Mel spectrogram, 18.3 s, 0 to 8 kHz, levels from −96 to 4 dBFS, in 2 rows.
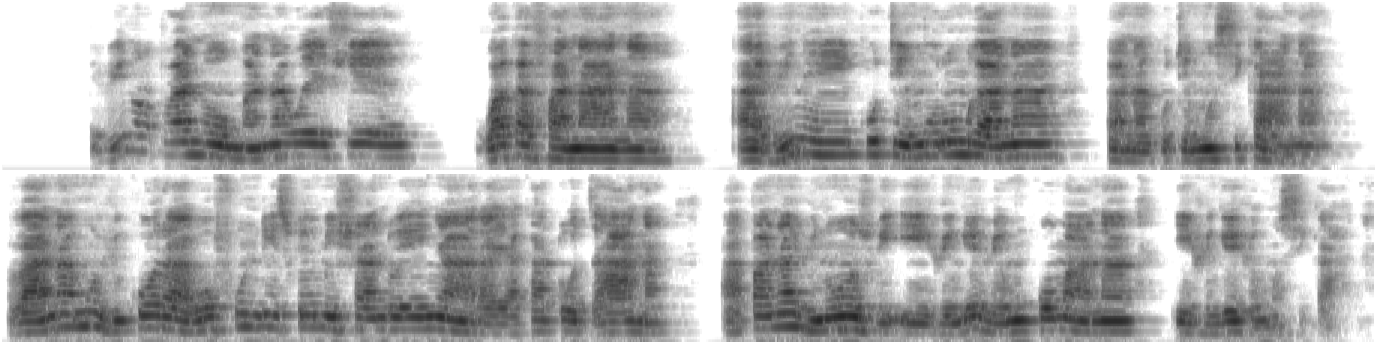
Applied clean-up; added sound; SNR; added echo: none; none; none; reverberation time 0.2 s.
